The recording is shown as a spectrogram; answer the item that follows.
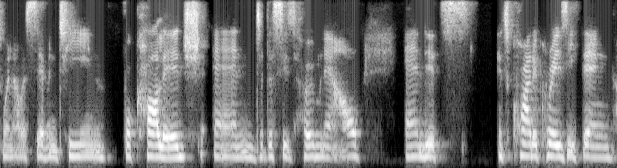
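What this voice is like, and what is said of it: Blended South African American accent. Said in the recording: “a blended South African American with a little touch of Southern in it ... I love your accent.”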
